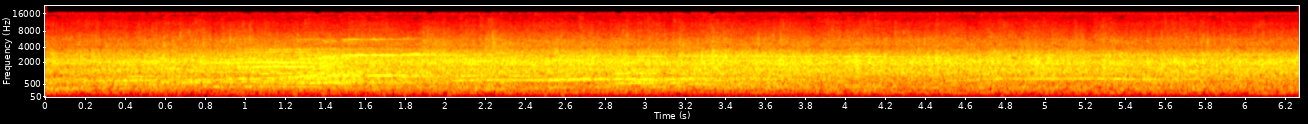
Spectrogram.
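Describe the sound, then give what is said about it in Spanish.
A church audience, led by the men, applauds the Lord steadily: a dense, sustained wash of many hands clapping at an even loudness for several seconds, with a few faint voices and cheers mixed into the noise. “Pero ya levántate, hombre, dale un aplauso al Señor, los hombres.”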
